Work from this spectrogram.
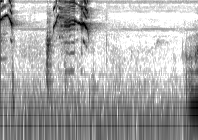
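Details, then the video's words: Pet monkey said to be calling because it misses humans: two sharp, very high screeching bursts, the second longer and wavering, separated by a short silence, with a faint voice at the end. "the sound of monkeys when they miss humans/suara monyet ketika lagi kangen manusia"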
